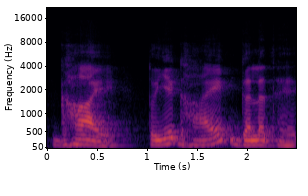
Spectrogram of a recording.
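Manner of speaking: normal talking voice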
